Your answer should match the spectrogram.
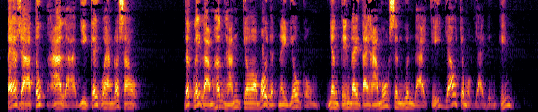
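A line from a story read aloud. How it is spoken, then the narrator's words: Disdainful smiling. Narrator (Vietnamese): Bối Địch có vẻ coi thường rồi mỉm cười nói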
